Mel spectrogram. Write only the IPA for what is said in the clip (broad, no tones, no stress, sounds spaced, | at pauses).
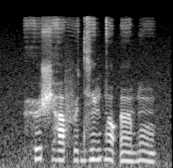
h ʉ ʃ ɦ a f ʉ d zʲ ə̃ ɡ d ɔ̃ ʔ ə̃ː ɓ ũ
